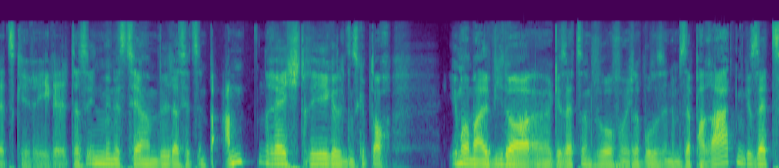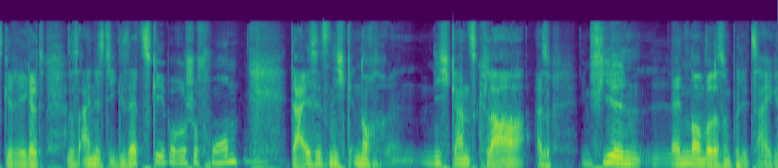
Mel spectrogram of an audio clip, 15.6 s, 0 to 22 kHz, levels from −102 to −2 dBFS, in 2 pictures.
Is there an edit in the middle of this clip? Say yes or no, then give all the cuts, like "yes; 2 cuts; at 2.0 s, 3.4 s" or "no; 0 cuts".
yes; 3 cuts; at 3.5 s, 6.3 s, 8.5 s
